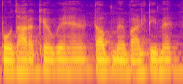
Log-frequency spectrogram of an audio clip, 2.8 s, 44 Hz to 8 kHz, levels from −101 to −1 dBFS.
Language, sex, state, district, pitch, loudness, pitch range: Hindi, male, Jharkhand, Ranchi, 105 Hz, -15 LUFS, 100-105 Hz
